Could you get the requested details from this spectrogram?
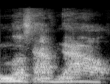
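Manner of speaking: belted out slow, loud and urgent.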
